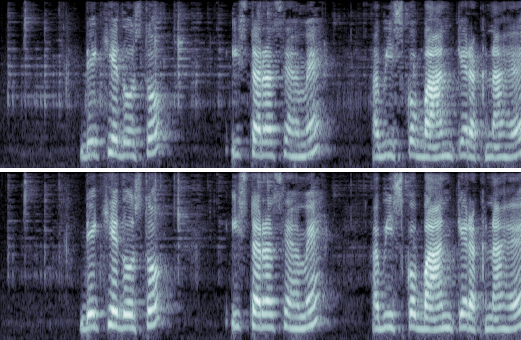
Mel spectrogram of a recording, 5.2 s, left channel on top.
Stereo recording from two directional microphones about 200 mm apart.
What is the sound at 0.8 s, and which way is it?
A woman's voice, 50° right (ahead or behind).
